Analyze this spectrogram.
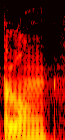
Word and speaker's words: Boulogne: So we played Boulogne, I think that's how you pronounce it, Boulogne, this acronym, in the Europa League.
